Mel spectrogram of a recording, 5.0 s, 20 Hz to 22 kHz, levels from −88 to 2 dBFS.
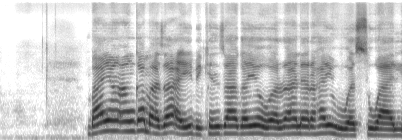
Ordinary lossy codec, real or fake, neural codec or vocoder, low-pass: none; fake; autoencoder, 48 kHz, 128 numbers a frame, DAC-VAE, trained on Japanese speech; none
